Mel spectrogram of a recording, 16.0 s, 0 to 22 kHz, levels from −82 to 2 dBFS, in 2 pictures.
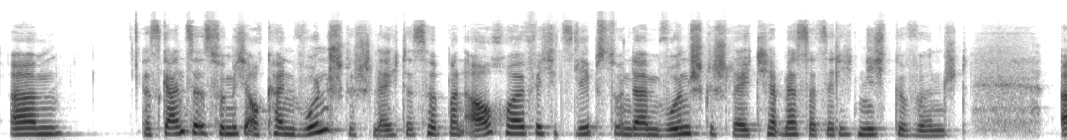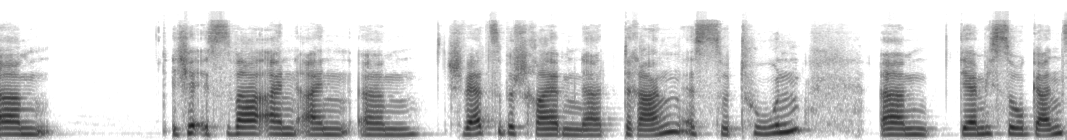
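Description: Lost packets rebuilt from error correction occur at 2.75–2.89 s, 4.17–4.19 s and 13.71–13.77 s in this speech. At each point, packets went missing and the decoder substituted the lower-bitrate copies carried in the following packets, so the sound never drops out. The patched stretches, roughly 80 ms, 20 ms and 40 ms long, which fits four, one and two lost 20 ms packets, sound briefly rougher and noisier than the audio around them.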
